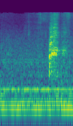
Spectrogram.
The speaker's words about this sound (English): Oh, fucking dogs.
